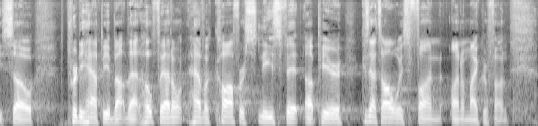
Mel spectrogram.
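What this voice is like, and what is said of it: Voice a little off, sick. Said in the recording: “as you can tell, my voice is a little off today”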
